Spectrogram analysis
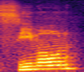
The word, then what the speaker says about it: Simon: don't know why but they're pronounced differently rather than Simon and Richter I believe it is Simone and rishta Rista yeah so there you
